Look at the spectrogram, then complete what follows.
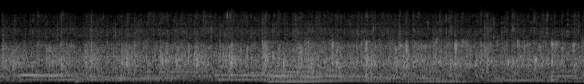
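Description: An audience applauds steadily for about six seconds, a dense wash of clapping at an even loudness, with sustained organ or keyboard tones held underneath.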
